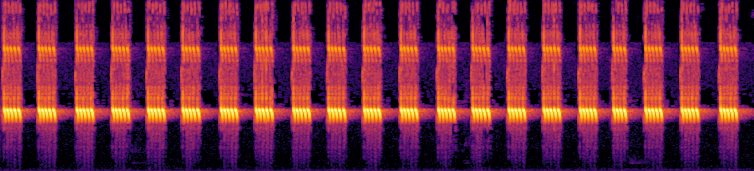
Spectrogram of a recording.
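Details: A male cricket chirps on a summer evening, giving crisp, high, tonal pulses in a quick, even rhythm of about four per second. Nothing else is heard.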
